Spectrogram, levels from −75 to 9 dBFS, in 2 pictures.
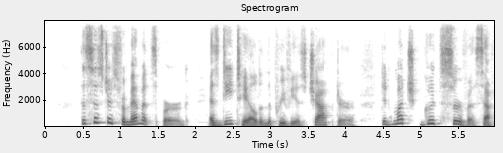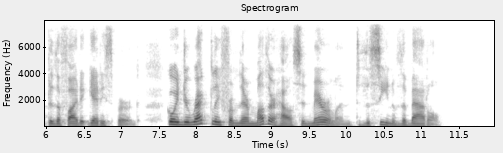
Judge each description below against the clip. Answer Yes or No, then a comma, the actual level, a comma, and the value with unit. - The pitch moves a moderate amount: No, wide, 7.6 semitones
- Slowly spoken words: No, average, 165 wpm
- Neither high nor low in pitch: Yes, medium, 150 Hz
